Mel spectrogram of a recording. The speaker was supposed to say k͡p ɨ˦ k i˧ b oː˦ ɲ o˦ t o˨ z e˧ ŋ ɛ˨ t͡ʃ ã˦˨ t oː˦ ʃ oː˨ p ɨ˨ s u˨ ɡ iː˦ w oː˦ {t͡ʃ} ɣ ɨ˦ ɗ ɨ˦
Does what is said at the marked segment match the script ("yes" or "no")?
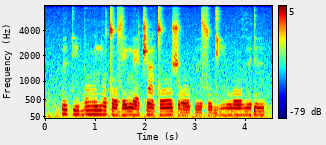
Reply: no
